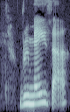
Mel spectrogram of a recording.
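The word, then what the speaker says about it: Rumaisa: it oh debt is a place to go rumesa rumesa I thought that was so pretty when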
